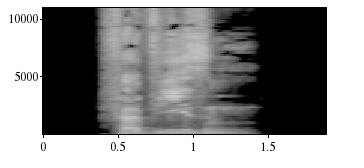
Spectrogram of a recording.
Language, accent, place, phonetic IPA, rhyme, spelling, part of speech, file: German, Germany, Berlin, [fɛɐ̯ˈviːzn̩], -iːzn̩, verwiesen, verb, De-verwiesen.ogg
- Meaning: 1. past participle of verweisen 2. inflection of verweisen: first/third-person plural preterite 3. inflection of verweisen: first/third-person plural subjunctive II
